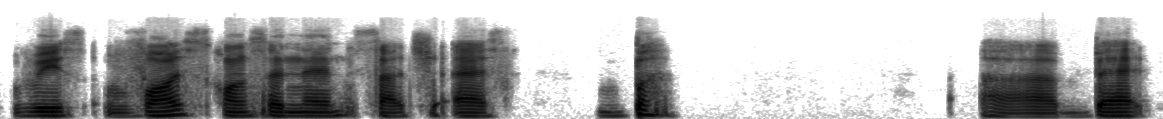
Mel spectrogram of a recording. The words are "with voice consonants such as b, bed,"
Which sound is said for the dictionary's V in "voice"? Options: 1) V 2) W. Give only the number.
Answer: 1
